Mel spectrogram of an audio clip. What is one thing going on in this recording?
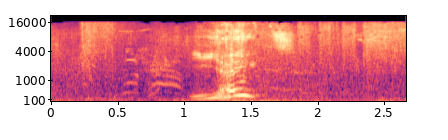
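A loud explosion bursts.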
